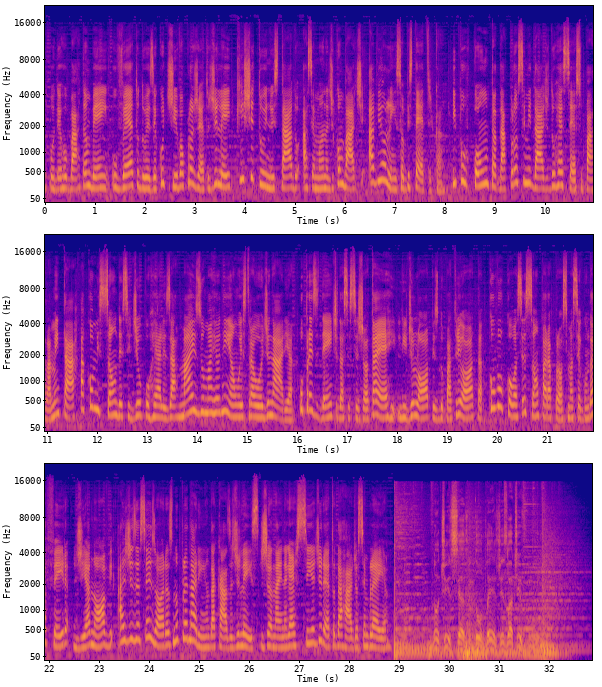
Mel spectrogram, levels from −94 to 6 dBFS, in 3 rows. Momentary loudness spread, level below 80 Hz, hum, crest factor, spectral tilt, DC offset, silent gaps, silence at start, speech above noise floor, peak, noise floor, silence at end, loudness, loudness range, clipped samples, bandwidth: 5 LU; -42 dBFS; none; 22 dB; -3 dB/octave; 0.1%; none; 0 s; 20 dB; 0 dBFS; -42 dBFS; 0.2 s; -21 LUFS; 2 LU; under 0.1%; 18 kHz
